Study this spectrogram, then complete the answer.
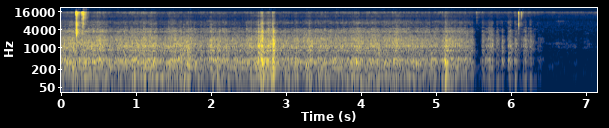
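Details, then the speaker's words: Sound Standard CA20 amplifier at switch-on: rough crackling rush with sharp pops from the speaker even at zero volume. "इसको on करने से यह जो आवाज है ये आवाज हो रहा है और वॉल्यूम देने से साउंड भी आ रहा है लेकिन इसमें जो एक झड़ झड़ झर झड़ एक आवाज आ रहा है तो इसी प्रॉब्लम है"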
